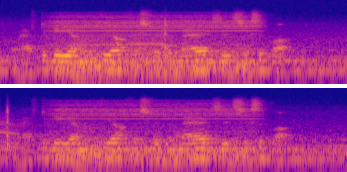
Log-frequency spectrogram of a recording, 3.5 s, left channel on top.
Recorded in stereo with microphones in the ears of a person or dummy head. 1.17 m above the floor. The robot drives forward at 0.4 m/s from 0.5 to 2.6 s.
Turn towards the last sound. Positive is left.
turn(degrees=25)  # may be behind; listen again after turning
